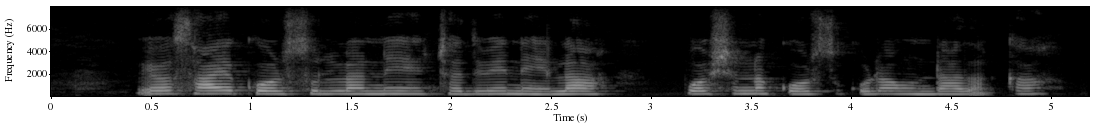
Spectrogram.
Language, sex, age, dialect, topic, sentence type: Telugu, female, 18-24, Southern, agriculture, statement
